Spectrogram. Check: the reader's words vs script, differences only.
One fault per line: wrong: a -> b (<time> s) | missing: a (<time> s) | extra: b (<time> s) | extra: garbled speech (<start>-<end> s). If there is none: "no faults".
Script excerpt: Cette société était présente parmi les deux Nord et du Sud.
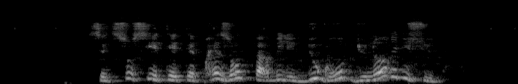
extra: groupes du (3.2 s)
